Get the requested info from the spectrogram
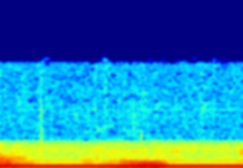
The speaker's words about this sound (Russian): Только чуть-чуть отодвиньтесь от приемника, иначе у нас фонит. Мы вас плохо разбираем.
